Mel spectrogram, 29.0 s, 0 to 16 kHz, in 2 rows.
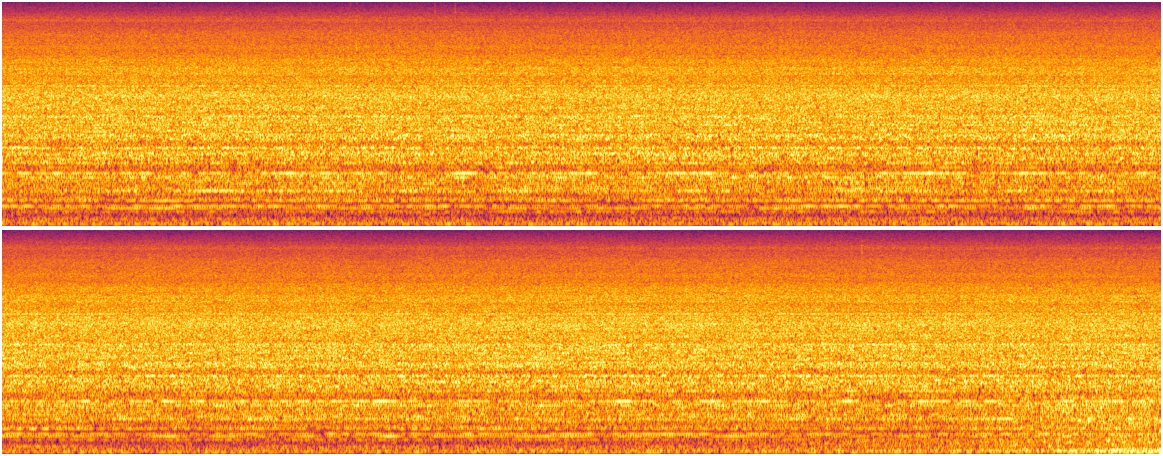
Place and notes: Reading, UK - Gaswork Pipes Kennet Canalside
I've walked past these pipes dozens of times and have enjoyed their singing, with the addition of the odd train and sounds from the birds and people on the canal itself. Sony M10 Rode VideoMicProX.
4 April 2017, 15:43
